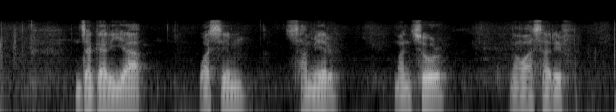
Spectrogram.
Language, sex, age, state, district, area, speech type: Manipuri, male, 18-30, Manipur, Tengnoupal, rural, spontaneous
